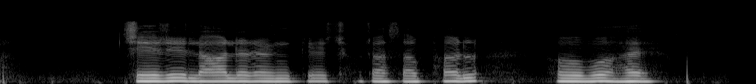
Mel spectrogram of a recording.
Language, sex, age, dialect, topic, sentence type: Magahi, male, 31-35, Southern, agriculture, statement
